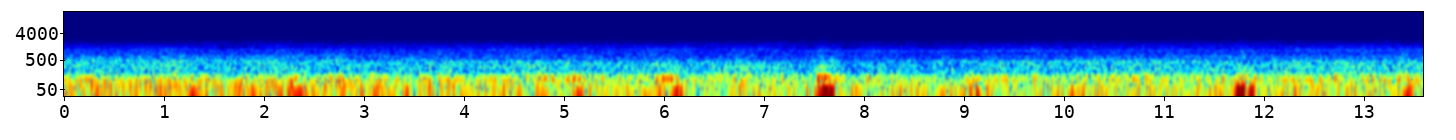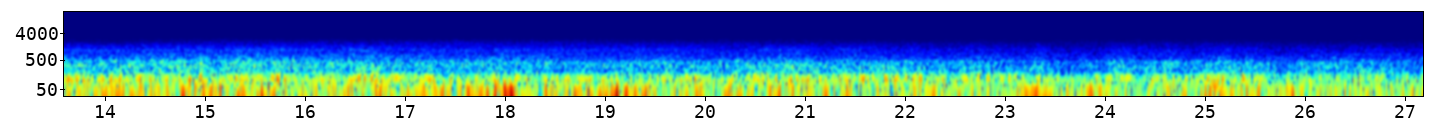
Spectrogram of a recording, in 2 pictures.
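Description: Tyres roll with a steady rumble on the road surface.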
